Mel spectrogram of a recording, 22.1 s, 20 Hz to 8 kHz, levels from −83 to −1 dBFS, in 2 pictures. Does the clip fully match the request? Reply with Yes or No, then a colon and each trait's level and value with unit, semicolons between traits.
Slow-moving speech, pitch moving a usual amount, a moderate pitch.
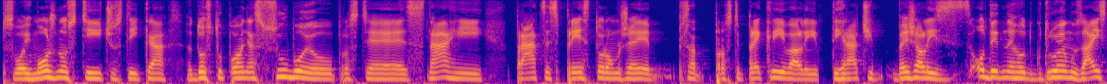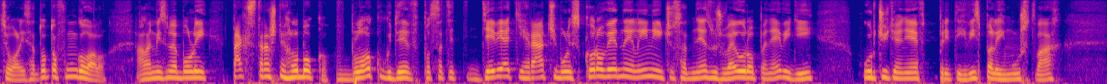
No: average, 155 wpm; average, 3.3 semitones; medium, 165 Hz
